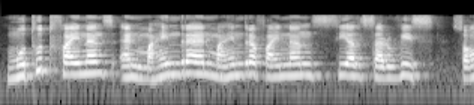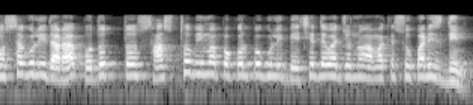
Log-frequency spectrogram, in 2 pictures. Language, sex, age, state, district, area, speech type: Bengali, male, 45-60, West Bengal, Paschim Bardhaman, urban, read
